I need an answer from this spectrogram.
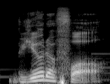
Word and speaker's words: beautiful: OK, donc ça veut dire accent li tomber sur premier syllabe là. Ça veut dire c'est dans premier syllabe là m'a monter voix et puis tout la descendre dans reste. Et bien là ça me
